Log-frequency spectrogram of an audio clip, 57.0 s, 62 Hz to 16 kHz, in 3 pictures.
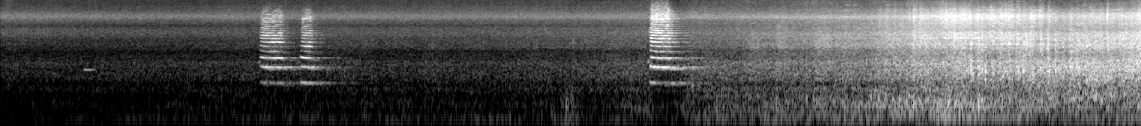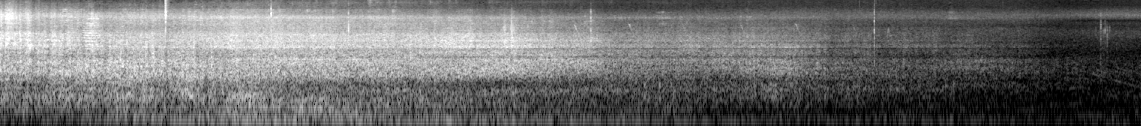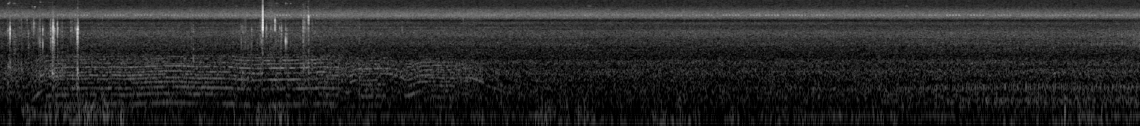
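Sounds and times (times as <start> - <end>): train passing: 0.0 - 57.0
train horn blast: 4.3 - 6.0, 10.8 - 12.1, 38.9 - 45.6.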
